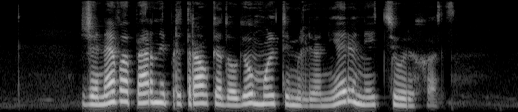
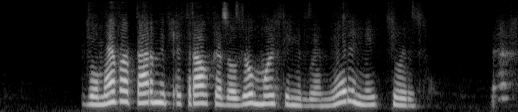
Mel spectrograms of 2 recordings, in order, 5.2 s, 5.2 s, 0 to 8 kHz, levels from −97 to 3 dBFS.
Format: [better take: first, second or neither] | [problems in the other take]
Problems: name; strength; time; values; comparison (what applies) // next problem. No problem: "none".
first | noise reduction (neural mask model DeepFilterNet 3)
